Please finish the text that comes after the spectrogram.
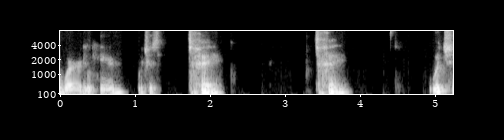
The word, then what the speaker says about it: très: And the R in French isn't a r sound. It's a it's kind of a little sound in the back of your throat where you push your tongue, the back of your tongue. You want to push the back of your tongue or close your throat a little bit so that it just lets air through and it comes out.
